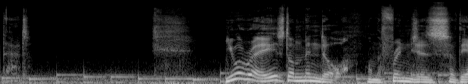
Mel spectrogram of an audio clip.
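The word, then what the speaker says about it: Mindoir: do it on purpose it's pronounced mindor we'll go with mindor and they're just all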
